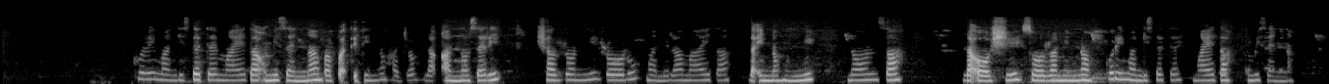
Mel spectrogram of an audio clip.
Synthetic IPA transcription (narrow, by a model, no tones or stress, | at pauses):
kʊɾɪmɐŋɡɪst̪ɛt̪ɛmɐjɛt̪ɐʔʊ̰mɪsɛnːɐbɐbːɐ̰tʼːɪt̪ɪnːɔɦɐd͡ʒɔlɐʔːɐnːɔsɛɾɪ | ʃɐrːɔnːɪɾoːɾʊmɐnːɪɾɐmɐjt̪ɐ | lɐʔɪnːɔɦʊnːɪ | noːnsɐ | lɐ̰ʔo̞ːʃːɪsoːrːɐmɪnːɔkʊɾɪmɐŋɡɪst̪ɛt̪ɛmɐjɛt̪ɐ | ʔʊmɪsɛnːɐ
